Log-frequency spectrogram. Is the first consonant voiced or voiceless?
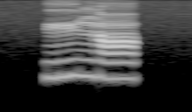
voiced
